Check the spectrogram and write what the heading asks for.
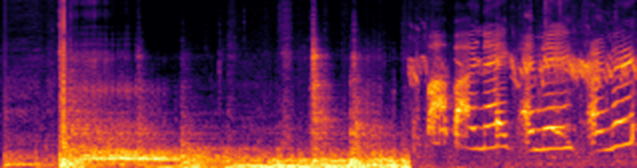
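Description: A wheelbarrow being handled and rolled: a sudden bang about half a second in, then a loud low rumble and rattle that cuts off about four seconds in. After that, baby meat chicks peep rapidly in a plastic crate.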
